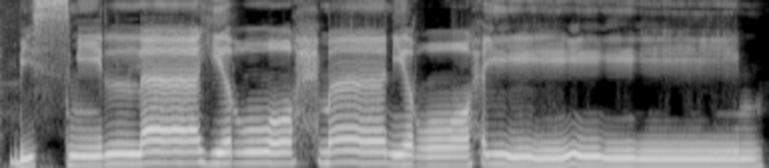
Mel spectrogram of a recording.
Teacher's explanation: Apakah ada bunyi vokal A yang mingkem mulutnya? Apakah ada bunyi vokal O yang monyong mulutnya? Tidak ada, semuanya buka mulut.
